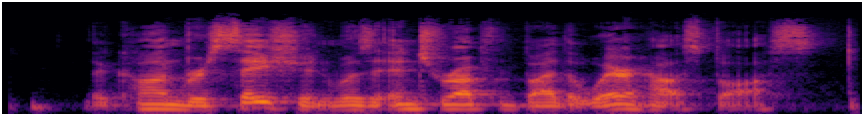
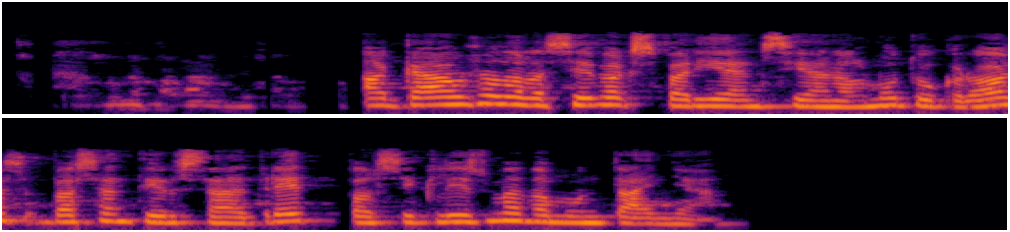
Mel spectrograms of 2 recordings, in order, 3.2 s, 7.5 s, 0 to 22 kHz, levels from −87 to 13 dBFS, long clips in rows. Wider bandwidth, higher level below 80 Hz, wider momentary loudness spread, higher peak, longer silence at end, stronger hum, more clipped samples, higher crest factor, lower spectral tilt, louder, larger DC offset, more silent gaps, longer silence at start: first, 13.5 kHz vs 8.2 kHz; about the same, -64 dBFS vs -60 dBFS; second, 11 LU vs 18 LU; second, -6 dBFS vs -2 dBFS; second, 0 s vs 1.05 s; neither; neither; about the same, 18 dB vs 18 dB; second, -3 dB/octave vs -4.5 dB/octave; second, -23 LUFS vs -18 LUFS; neither; second, none vs 1.15-1.35 s; second, 0.1 s vs 0.4 s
